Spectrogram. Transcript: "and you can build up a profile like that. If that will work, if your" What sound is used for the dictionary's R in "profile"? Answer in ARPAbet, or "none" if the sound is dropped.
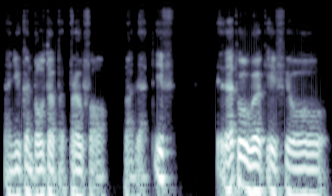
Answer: R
